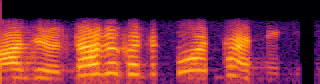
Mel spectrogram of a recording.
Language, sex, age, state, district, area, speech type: Nepali, female, 60+, West Bengal, Kalimpong, rural, conversation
